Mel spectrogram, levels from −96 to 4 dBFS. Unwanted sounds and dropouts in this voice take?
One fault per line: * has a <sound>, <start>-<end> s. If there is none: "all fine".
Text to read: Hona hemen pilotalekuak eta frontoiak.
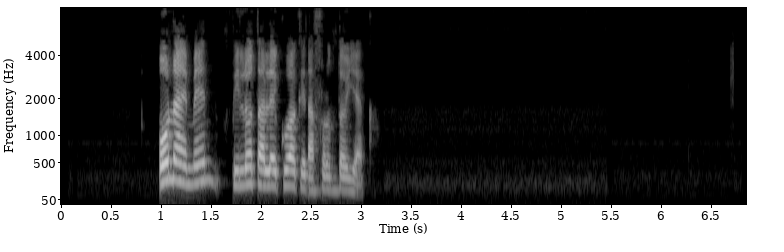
all fine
